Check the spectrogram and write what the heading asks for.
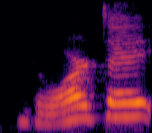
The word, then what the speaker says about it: Duarte: What's next for uh Date? Was how you pronounc his name? Dwarte.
